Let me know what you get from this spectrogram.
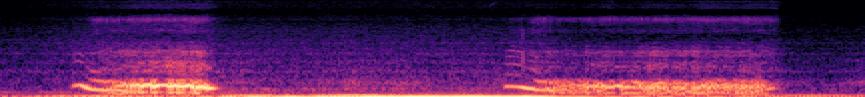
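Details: A house cat snoring as it drifts toward sleep, two drawn-out wheezy breaths separated by a pause, partly masked by a loud low rumble between them.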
